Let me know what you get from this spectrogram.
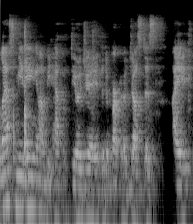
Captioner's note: chuckle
